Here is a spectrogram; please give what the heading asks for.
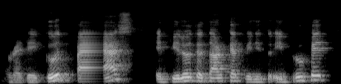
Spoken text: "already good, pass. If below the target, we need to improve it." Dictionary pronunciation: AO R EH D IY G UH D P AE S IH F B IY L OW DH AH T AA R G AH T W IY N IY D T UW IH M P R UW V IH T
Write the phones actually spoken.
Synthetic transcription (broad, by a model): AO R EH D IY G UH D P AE S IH B IY L OW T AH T AA R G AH T W IY N IY D T UW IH M P R UW F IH T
